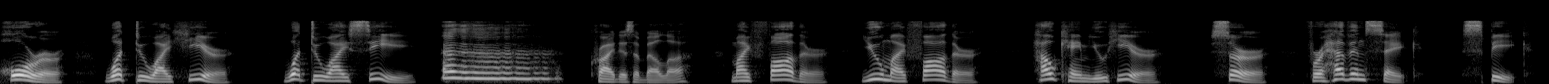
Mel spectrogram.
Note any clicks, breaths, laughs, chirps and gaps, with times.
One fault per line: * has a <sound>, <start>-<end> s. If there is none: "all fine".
* has a laugh, 4.4-5.6 s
